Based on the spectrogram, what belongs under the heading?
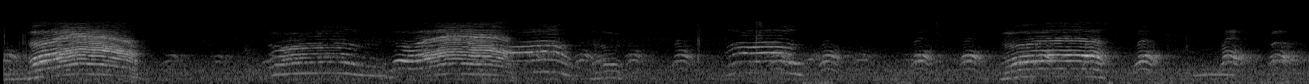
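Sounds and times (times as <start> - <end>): cats yowling: 0.0 - 1.5, 2.6 - 13.0.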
